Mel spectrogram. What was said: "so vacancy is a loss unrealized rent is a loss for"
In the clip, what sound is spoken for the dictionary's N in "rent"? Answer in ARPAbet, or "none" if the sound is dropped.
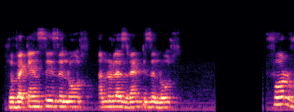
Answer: N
